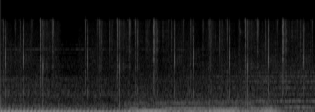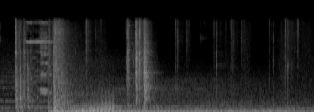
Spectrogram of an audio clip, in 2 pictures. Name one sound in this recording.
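Footsteps tap on a hard floor, echoing slightly.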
